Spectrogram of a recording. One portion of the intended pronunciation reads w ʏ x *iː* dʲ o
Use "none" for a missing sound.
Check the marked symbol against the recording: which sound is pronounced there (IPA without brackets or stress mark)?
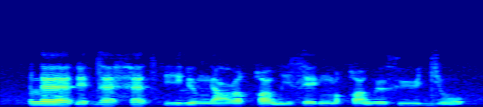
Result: yː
